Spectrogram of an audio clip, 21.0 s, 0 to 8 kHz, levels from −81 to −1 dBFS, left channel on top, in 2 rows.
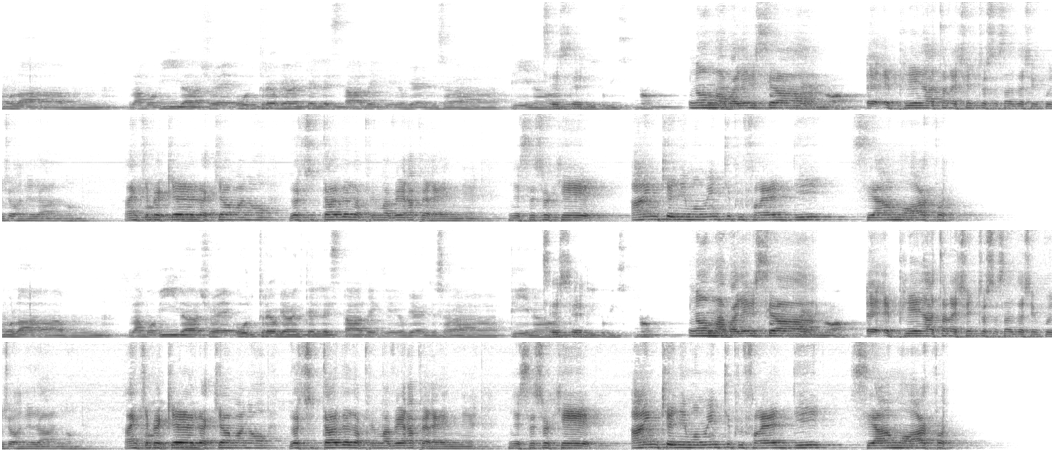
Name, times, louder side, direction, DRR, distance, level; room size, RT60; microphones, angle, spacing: voice 1, 0.0-6.6 7.0-7.4 7.6-8.5 11.9-12.5, right 4 dB, 80° right, 0.6 m, -34 dB
voice 2, 5.5-5.9 6.9-8.2 8.7-11.4 11.7-20.0, right 4 dB, 35° right, 0.6 m, -27 dB
14.5 x 4.8 x 6.3 m
head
